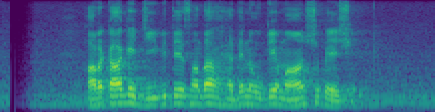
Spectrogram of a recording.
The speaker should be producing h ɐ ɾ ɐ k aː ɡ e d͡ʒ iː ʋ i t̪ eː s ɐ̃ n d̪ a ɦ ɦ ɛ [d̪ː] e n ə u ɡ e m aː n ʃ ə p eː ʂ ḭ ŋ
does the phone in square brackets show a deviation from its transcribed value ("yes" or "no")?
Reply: yes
